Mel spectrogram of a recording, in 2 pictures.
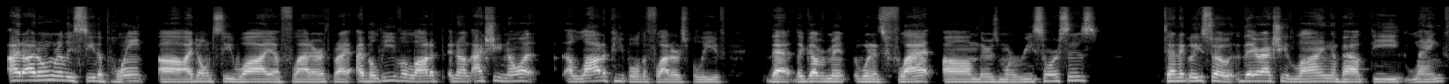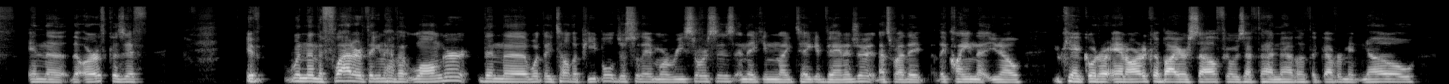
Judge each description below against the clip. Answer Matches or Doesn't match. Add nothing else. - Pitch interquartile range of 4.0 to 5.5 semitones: Doesn't match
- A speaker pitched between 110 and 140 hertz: Matches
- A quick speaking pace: Matches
